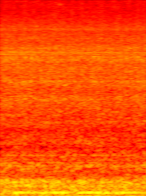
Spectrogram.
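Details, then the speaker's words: Bean head on a combine run wide open after prep, with the reverser working; steady low drone with coarse rumble, much shake and vibration that smooths out once on the ground; header shake and vibration. "Fire it up, right wide open. It's got a lot of shake and vibration to it, which I don't like, but once you get it on the ground, everything's running smooth."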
